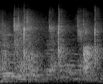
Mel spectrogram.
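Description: A lecture audience gives a brief round of clapping, with short bursts of hand claps mixed with a voice talking, close and moderately loud.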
